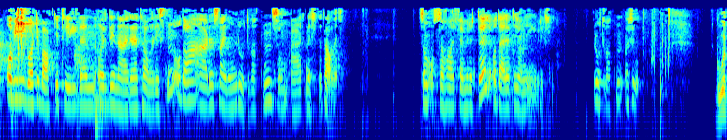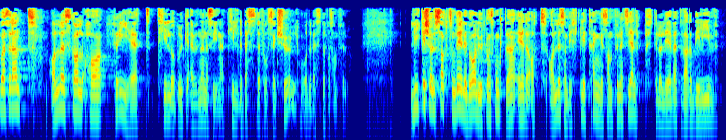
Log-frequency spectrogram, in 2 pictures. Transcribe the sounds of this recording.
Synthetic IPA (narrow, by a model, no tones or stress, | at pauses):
ɔʋɪɡoːʈɪlbɑːkət̪ʰɪld̪ɛnɔɾd̪ɪnæːɾət̪ʰɑːləlɪst̪nɔ̰d̪ɑːæɖɛsʋæɪnʊŋɾuːt̪əʋɑt̪nsɔmæɾnɛst̪ət̪ʰɑ̰ːlə̰ɾ | sɔmʔɔ̰sːɔɦɑɾfɛmːɪnʉt̪ːəɾɔ̰d̪æɾɛt̪ːəjɔnːəɪ̰ŋːə̰bɾɪ̰ɡʂn̩ | ɾuːt̪əʋɑt̪n̩ʋʔɑ̰ʂəɡuː | ɡuːəpʰɾɛsɪd̪ɛnt̪ʔɑ̰lːəskɑlhɑːfɾiːheːt̪ʰːɪlɔbɾʉːkəʔɛʋnənəsḭːnə̰t̪ʰɪld̪ɛbɛst̪əfɔɾsɛɡʃøːlɔ̰d̪ɛbɛst̪əfɔɾsɑ̰mfʉ̰nːə | liːkəʃøːlsɑkt̪sɔmd̪ɛɛlɪbəɾɑːləʉːt̪̚ɡɑŋspʰʊŋkt̪əʔɛɖɛ̰ʔɑt̪ɑlːəsɔmʋɪɾkəlɪt̪ʰɾɛŋːəsɑmfʉnət̪sjɛlpt̪ʰɪlɔleːʋəɛt̪ʋæɾd̪ɪliːʋ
